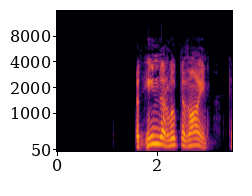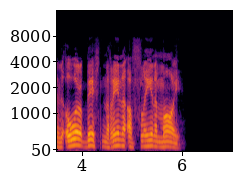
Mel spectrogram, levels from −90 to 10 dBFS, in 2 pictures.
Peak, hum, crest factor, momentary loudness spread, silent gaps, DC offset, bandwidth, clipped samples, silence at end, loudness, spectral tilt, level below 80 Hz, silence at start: 0 dBFS; none; 16 dB; 8 LU; 3.34-3.44 s; under 0.1%; 6.4 kHz; under 0.1%; 1.05 s; -15 LUFS; -8.5 dB/octave; -58 dBFS; 1.6 s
